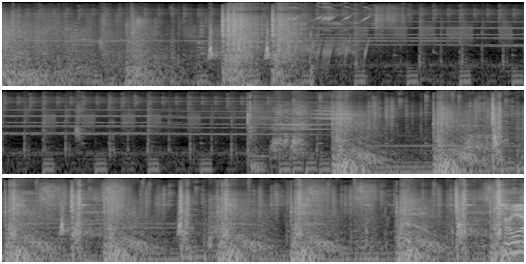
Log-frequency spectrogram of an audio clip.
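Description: Gunfire in the video game Jak II, including a shotgun: repeated loud blasts and thuds in irregular bursts over whirring mechanical game sounds, with a quieter stretch of steady tones in the middle.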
